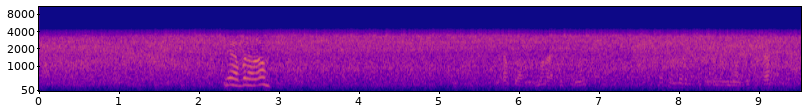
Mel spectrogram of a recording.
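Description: A waterfall pours and splashes steadily nearby.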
